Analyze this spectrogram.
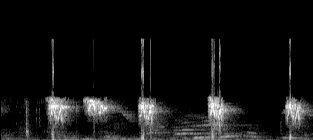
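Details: Over-excited sparrow nestling being hand-fed at its last feed, giving loud, sharp, high chirps in quick bursts, five in about three seconds, with quiet gaps between.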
